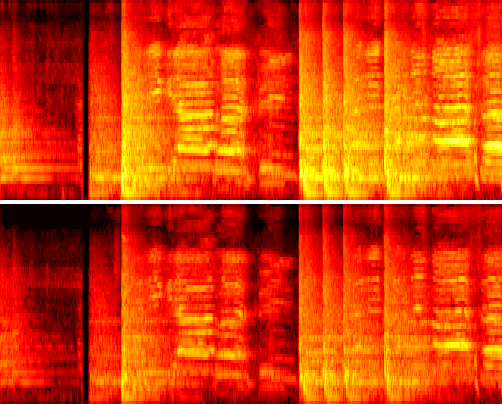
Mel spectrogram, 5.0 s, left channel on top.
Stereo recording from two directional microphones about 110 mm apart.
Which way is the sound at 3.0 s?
15° right (ahead or behind).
